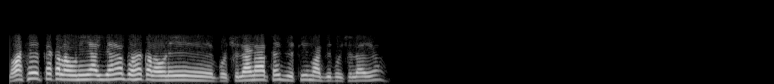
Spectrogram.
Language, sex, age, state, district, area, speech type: Dogri, male, 60+, Jammu and Kashmir, Reasi, rural, conversation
